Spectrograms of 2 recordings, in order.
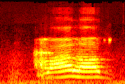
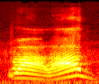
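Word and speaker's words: ولا الضالين: Nah, di sini dibacanya waladhdallin. Nih, si lidah. Nah, lidah jangan dilepaskan, tong ke handap jangan ke bawah kan.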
